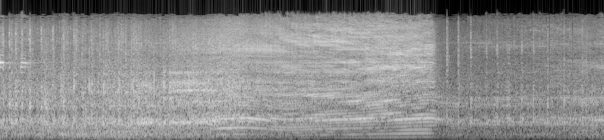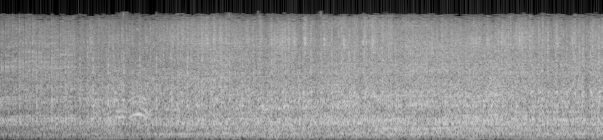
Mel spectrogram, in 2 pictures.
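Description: Motor scooter engines running as a line of scooters pulls away and rides past, one engine note rising and falling before the sound drops suddenly about four seconds in, with crowd chatter underneath.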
